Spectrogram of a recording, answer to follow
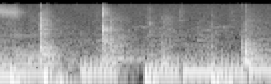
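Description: A few faint, unevenly spaced clicks and taps as a small silicone lid is snapped over the rim of a container, over a low steady hum.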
